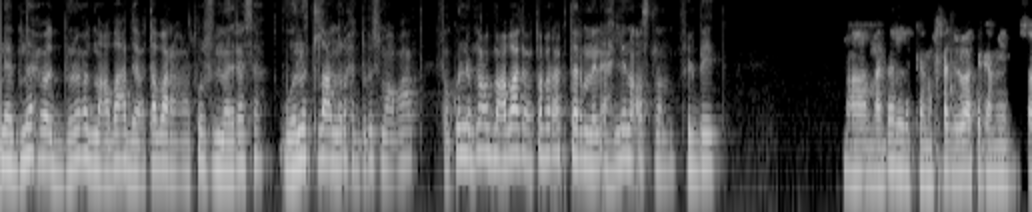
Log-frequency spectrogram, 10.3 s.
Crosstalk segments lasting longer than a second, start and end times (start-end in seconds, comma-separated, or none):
none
